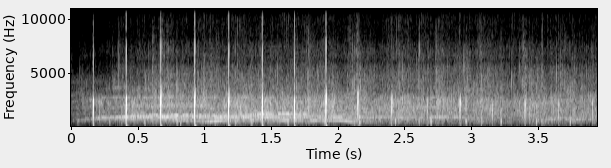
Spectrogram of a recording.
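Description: Concert audience applauding the percussionists at a high school rhythm show: a steady bed of clapping with loud, evenly spaced close claps in a regular beat, and faint cheering in the room.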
